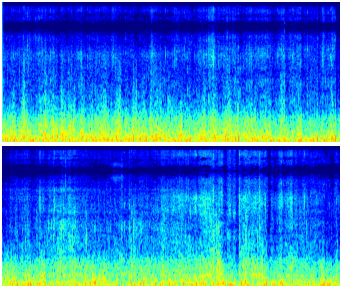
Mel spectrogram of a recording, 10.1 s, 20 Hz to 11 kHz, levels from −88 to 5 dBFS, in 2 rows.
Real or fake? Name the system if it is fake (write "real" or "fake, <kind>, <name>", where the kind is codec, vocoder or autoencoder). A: real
